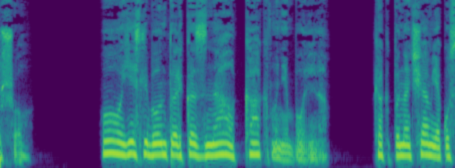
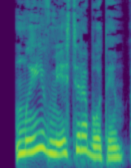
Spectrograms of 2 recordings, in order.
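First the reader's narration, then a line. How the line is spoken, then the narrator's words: Plain. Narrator (Russian): ответила я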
